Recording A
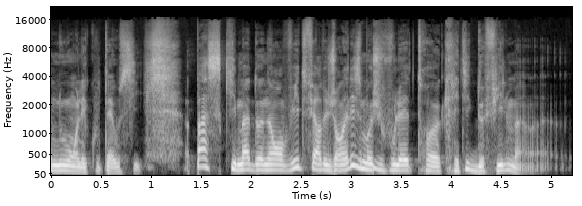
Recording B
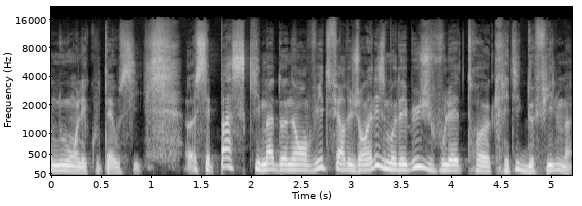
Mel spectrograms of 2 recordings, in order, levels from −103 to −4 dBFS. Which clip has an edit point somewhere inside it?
A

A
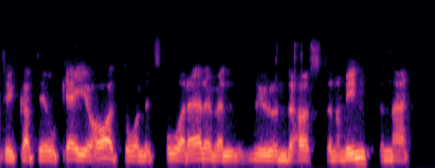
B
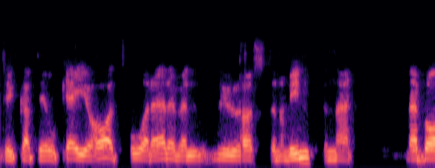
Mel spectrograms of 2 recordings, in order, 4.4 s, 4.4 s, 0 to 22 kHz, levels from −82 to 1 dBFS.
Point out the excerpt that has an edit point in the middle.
B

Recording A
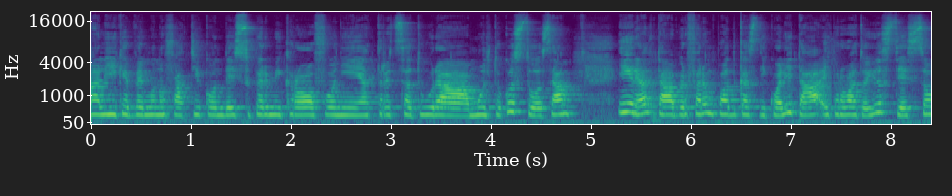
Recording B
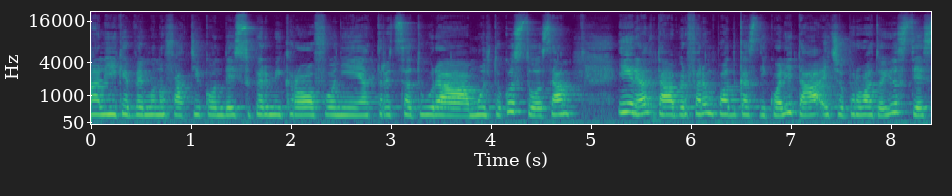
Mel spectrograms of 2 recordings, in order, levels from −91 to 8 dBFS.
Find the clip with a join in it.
A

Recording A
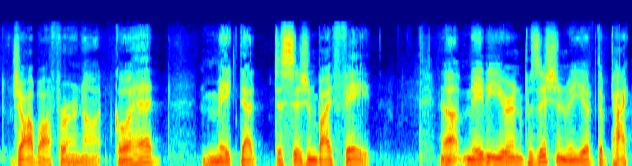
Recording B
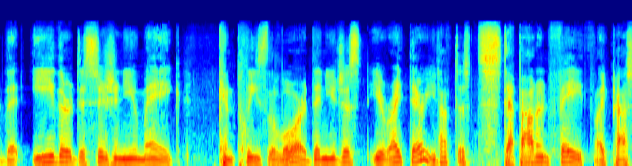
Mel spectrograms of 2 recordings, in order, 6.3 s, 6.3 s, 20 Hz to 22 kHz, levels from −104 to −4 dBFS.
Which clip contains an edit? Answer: B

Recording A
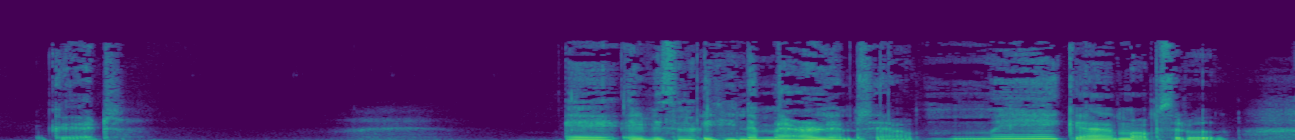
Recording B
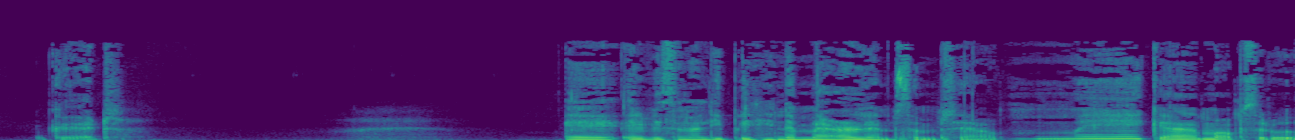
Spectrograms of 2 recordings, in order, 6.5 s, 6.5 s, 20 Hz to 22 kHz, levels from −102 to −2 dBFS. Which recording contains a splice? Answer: A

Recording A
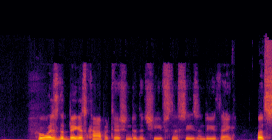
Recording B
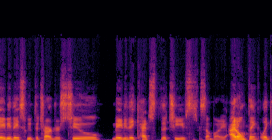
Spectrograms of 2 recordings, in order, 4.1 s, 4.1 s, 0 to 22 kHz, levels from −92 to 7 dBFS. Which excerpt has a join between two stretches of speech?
B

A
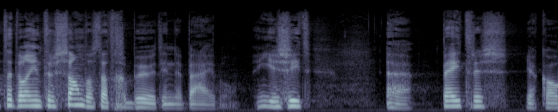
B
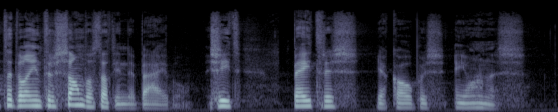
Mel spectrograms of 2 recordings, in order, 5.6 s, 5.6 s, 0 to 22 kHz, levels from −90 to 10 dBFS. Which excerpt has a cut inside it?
B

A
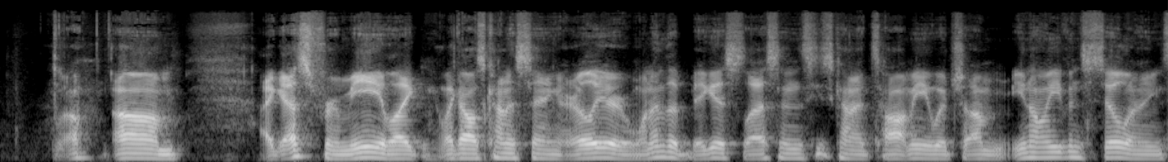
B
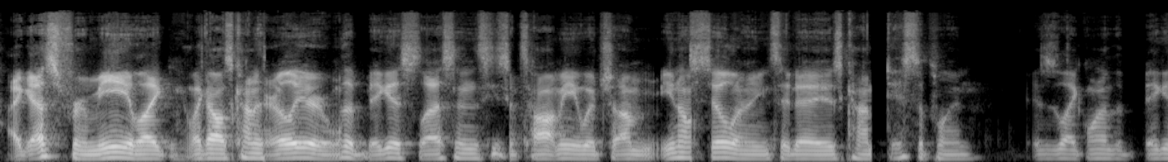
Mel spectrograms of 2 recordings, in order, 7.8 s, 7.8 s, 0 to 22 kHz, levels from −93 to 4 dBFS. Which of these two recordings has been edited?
B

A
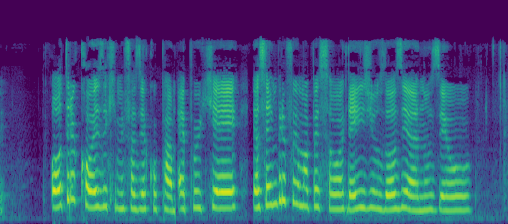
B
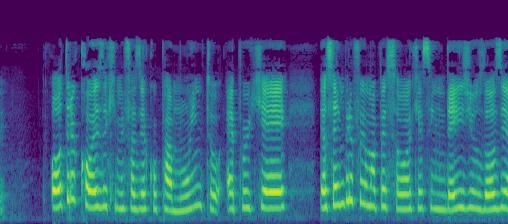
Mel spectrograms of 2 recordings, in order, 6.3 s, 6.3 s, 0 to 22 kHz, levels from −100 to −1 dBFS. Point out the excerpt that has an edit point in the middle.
A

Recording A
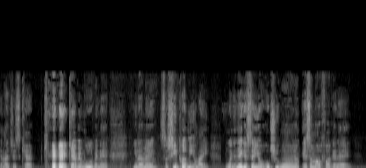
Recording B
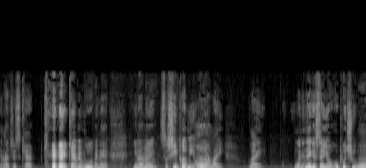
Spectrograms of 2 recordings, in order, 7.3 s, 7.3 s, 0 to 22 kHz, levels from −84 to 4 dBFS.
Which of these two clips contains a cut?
A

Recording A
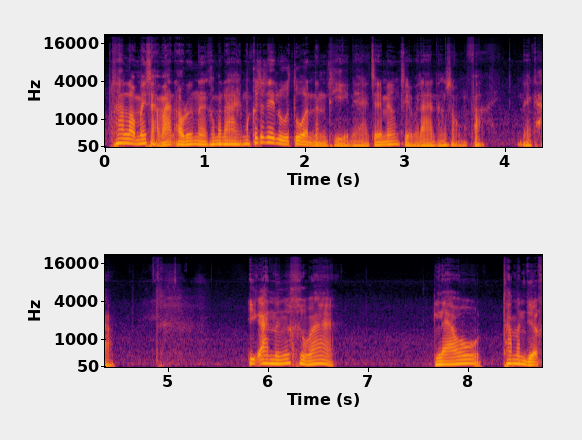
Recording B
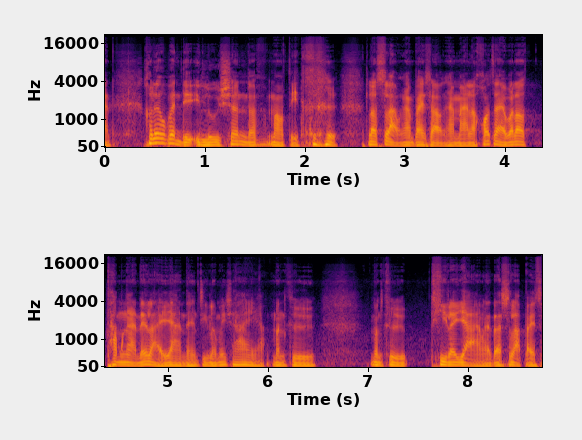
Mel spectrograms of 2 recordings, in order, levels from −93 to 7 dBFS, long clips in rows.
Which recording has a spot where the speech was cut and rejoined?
B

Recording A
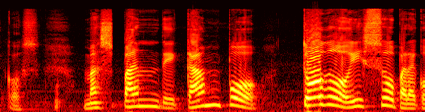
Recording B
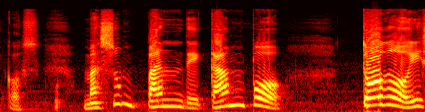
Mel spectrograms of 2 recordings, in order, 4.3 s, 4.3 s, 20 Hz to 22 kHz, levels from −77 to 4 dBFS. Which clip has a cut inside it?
A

